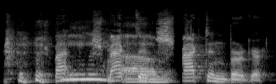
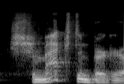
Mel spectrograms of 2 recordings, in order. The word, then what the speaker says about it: Schmachtenberger: Uh Daniel Schmachtenberger. Schmachtenberger. Schmachtenberger, okay. I mispronouncing it all this time.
